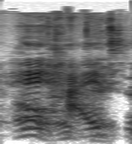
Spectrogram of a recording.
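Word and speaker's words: Heihaize (黑孩子): Well, I was struck by your description of, and I know I'm going to say this wrong, Heihaize. Is that correct? – Very good. Heihaize.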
